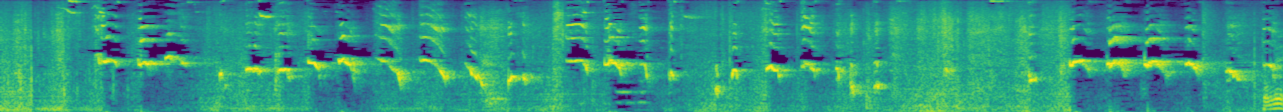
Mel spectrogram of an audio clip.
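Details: Excited dogs at feeding time produce a dense chorus of sharp yips, whines and short barks, about two to three per second and overlapping, with brief quieter gaps and some indoor clatter.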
